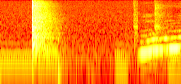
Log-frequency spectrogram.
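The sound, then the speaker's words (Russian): One sharp, loud hand clap cracks out and decays quickly over a low steady hum, followed by brief voices and a rising vocal tone. “Это ну, одного хлопка достаточно.”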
